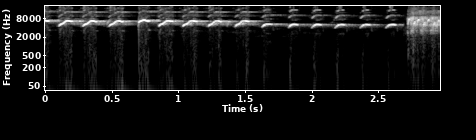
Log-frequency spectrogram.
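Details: Flowerpecker known locally as siri-siri giving its tight, sharp tutor-style song: about fifteen fast, high, upslurred ticking notes that step down in pitch midway, ending in a sudden buzzy burst.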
